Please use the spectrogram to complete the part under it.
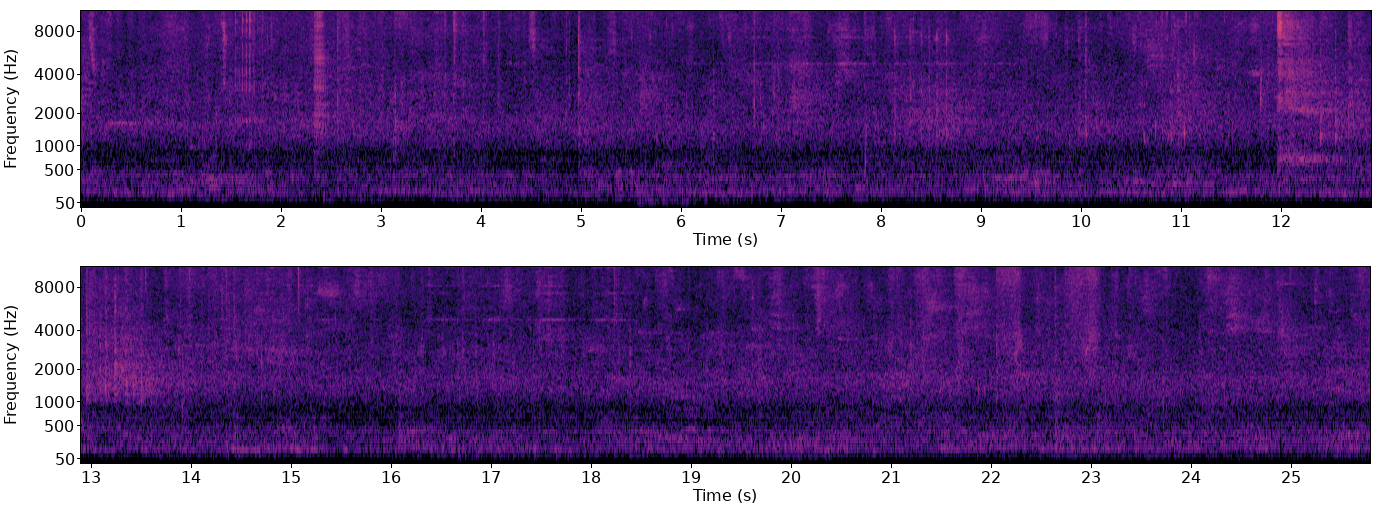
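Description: A brush dabs and scrubs softly on paper.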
